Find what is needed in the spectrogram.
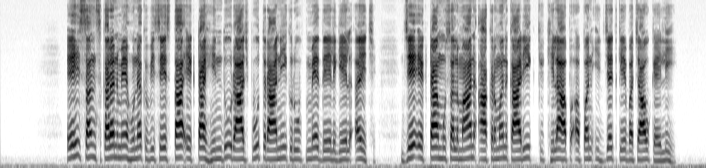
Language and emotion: Maithili, neutral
